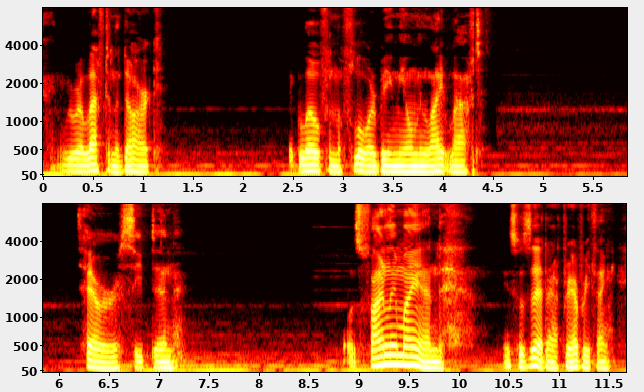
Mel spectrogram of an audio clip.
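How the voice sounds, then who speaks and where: A man playing a grim, fearful survivor, narrating his ordeal in a brooding, measured first-person horror style. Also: on the low side, mellow, close to an everyday voice. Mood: dread.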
